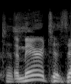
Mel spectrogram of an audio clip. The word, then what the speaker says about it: Emeritus: So his office was in the library when he, I think while he was president, while he was president, Emeritus. I'm not sure how to pronounce that second part. – Emeritus, that's it.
